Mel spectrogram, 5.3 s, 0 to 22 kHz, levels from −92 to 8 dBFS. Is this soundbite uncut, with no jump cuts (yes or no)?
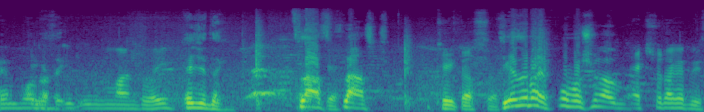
yes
